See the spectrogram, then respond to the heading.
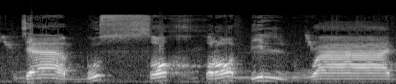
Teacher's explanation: Et le sod est lié avec at-tafkhim, de même que le kha qui suit lié avec at-tafkhim et le ra également lié avec at-tafkhim. Donc ici on a 3 lettres de at-tafkhim qui se suivent.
